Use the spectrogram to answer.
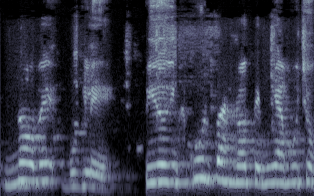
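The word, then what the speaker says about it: Ngäbe-Buglé: Bienvenidos a la comarca Nove Buglé, que se pronuncia correctamente Nove Buglé.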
